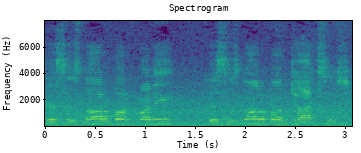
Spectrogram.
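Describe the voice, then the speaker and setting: Room echo is audible. Background noise is noticeable. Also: man. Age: 60s. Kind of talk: public speech.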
